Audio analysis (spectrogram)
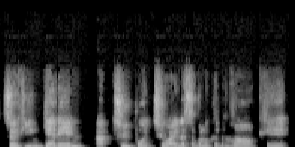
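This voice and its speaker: Male trading tutor, mid-pitched voice, hesitant and repetitive, talking through live markets on an online call. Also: fairly even intonation, a little fast, a little mellow. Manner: hesitant, repetitive, thinking aloud. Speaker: sports betting trading tutor. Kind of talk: live market walkthrough commentary.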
